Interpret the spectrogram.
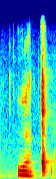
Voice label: "уркI", Aghul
